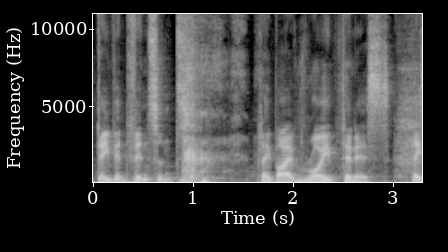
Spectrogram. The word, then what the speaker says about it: Thinnes: the bloke off invaders finnish i think he pronounces it finis ah okay right it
